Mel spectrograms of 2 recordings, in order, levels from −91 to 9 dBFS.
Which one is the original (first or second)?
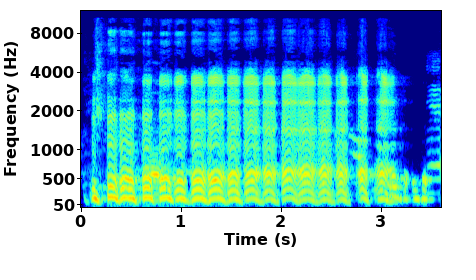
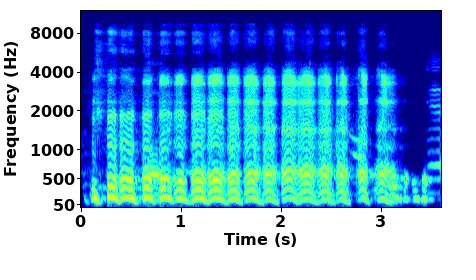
first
